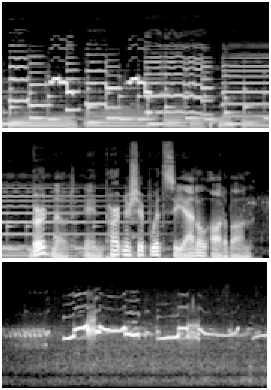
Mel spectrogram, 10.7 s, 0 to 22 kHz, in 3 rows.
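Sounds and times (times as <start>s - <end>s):
juvenile Black-bellied Plover whistled calls: 0.4s - 2.6s, 7.1s - 10.6s
speech: 4.0s - 7.0s.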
